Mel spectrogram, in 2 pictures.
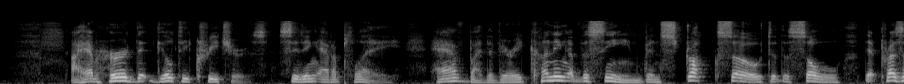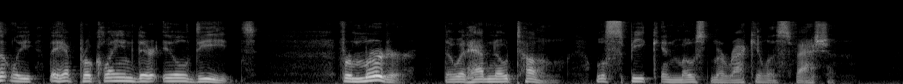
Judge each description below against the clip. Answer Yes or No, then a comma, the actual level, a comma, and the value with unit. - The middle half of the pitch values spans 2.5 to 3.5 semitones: No, wide, 5.6 semitones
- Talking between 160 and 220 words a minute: No, average, 150 wpm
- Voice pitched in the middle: No, low, 130 Hz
